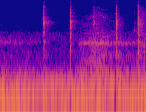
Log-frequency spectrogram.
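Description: The black hard-plastic sections of a Buck folding knife handle, which also has rubbery orange sections, are tapped several times. This produces faint, short, sharp clicks over a steady low hum.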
